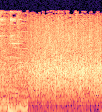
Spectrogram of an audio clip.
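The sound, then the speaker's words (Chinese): Steady applause from an audience thanking an elderly honoree at a tribute event about restoring the Great Wall. Dense, even clapping fills the whole clip at a constant, moderate level, and a brief low musical tone fades out at the start. “再次掌声感谢程老”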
